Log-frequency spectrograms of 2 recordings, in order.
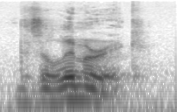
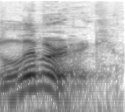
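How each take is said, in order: First: Said in the usual way. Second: Higher and louder, disbelieving; incredulous echo. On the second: Retold or imitated. Retelling his shock at the limerick, incredulous echo. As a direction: throw the word back in disbelief.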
